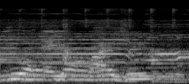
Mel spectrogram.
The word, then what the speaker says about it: B3AY3: B-A-Y-E. So the E is a 3. B3AY3. But it's pronounced Bay.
